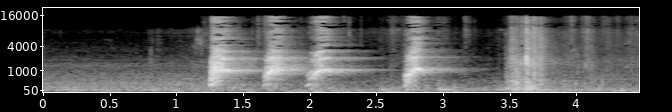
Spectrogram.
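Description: Small dog barking four times in quick, sharp yaps, excited at the sight of a familiar person, followed by a shorter, noisier burst near the end.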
